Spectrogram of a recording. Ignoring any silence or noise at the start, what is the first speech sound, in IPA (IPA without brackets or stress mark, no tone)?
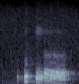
ʔ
